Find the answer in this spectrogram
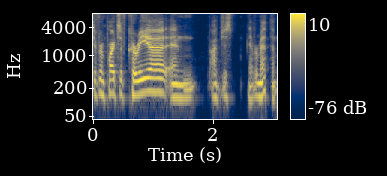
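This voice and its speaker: A man with a Kentucky accent, fairly high in pitch, at a fairly slow pace. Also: quiet background. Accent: American, Kentucky. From Kentucky, US South. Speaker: freelance English teaching consultant. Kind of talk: casual interview.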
